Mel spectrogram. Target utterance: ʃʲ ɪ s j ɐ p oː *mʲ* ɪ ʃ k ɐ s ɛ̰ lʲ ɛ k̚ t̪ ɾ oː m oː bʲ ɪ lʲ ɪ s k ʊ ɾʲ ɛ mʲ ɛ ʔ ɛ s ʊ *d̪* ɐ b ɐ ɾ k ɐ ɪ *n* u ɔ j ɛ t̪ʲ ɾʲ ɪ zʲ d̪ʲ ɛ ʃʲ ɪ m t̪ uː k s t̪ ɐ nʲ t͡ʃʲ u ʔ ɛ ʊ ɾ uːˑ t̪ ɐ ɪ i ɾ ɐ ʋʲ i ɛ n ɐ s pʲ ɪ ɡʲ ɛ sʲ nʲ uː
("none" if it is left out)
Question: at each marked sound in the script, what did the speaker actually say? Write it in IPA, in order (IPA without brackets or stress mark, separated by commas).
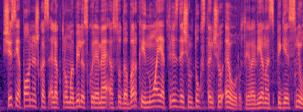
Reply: nʲ, d̪, n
